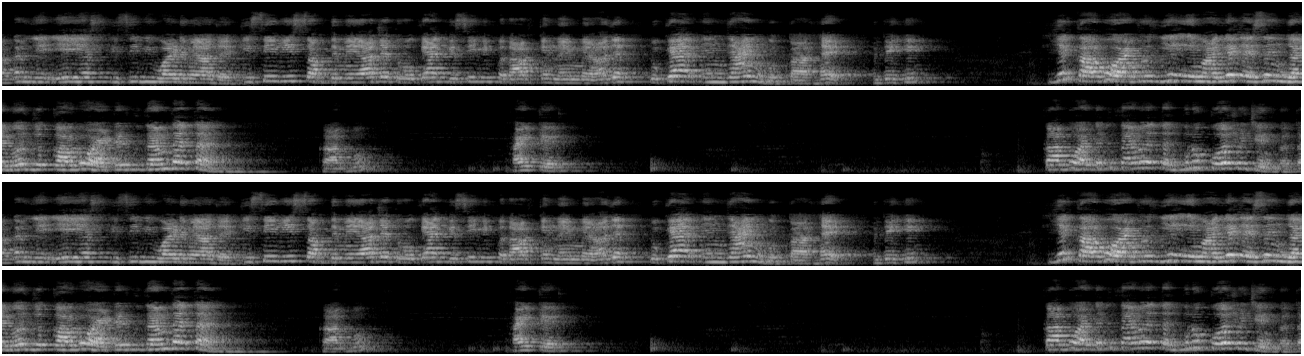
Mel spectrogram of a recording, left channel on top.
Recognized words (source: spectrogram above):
ये एएस किसी भी वर्ड में आ जाए, किसी भी शब्द में आ जाए, तो वो क्या, किसी भी पदार्थ के नेम में आ जाए, तो क्या एंजाइम होता है। देखिए ये कार्बोहाइड्रेट, ये एमाइलेज ऐसे एंजाइम है जो कार्बोहाइड्रेट को क्या करता है, कार्बोहाइड्रेट को क्या करता है, ग्लूकोज में चेंज करता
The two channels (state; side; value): identical; both; correlation 1.00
